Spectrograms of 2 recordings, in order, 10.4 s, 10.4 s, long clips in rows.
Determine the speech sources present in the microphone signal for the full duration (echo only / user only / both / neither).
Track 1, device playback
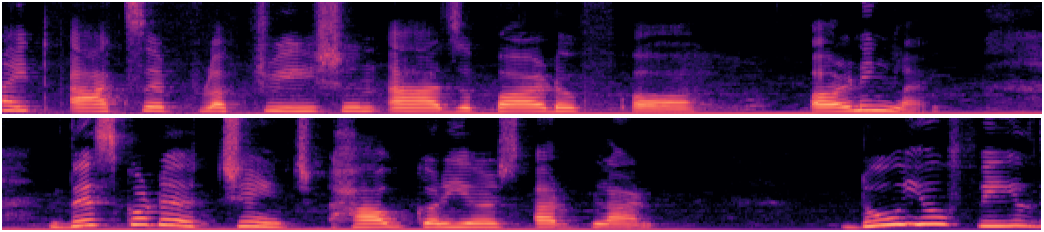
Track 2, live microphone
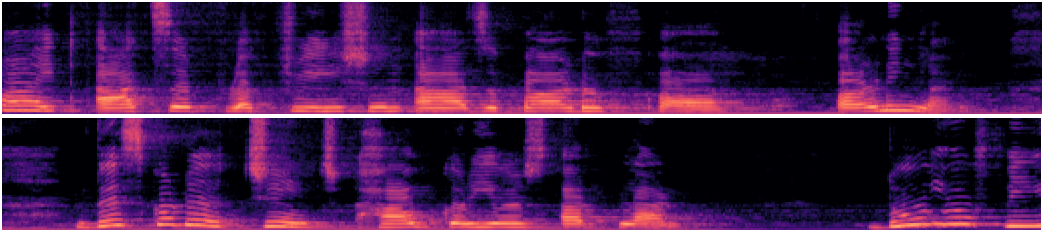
echo only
